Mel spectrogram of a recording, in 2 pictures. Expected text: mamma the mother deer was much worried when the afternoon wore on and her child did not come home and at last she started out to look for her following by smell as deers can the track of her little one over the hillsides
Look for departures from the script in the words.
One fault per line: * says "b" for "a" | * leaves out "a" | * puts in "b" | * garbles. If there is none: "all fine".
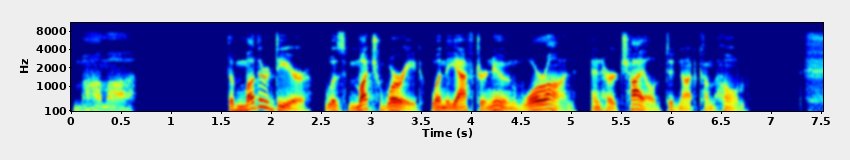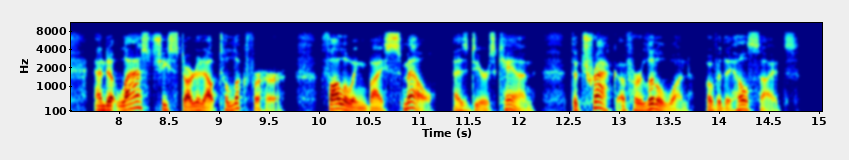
all fine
